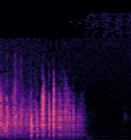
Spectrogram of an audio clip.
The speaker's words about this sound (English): I'm going to roll more dice against you because you have a big roadblock in your way.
